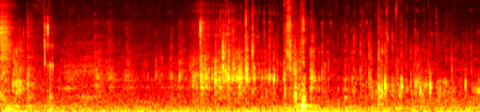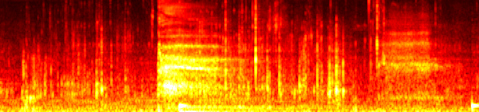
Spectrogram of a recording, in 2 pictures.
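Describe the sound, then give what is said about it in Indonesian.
Someone drinks with no talking: soft clicks and faint liquid sounds, a brief louder gulp or slosh about two-thirds through, then a final small clink. “Tapi belum sejauh dari sana, gue minum dulu ya. Hari ini gue minum.”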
